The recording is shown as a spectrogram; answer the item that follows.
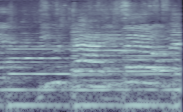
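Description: A young performer singing a musical-theatre song over instrumental accompaniment, holding long notes that change pitch about a second in.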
